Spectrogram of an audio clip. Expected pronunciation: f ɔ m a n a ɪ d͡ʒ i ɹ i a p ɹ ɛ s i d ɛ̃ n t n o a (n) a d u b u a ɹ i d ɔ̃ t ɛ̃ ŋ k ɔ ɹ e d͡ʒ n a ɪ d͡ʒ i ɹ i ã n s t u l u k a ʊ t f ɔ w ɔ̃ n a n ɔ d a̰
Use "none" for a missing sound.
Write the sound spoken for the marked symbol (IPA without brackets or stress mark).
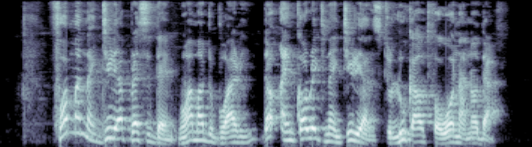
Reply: m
